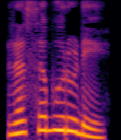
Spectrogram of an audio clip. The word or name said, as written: ರಸಬುರುಡೆ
